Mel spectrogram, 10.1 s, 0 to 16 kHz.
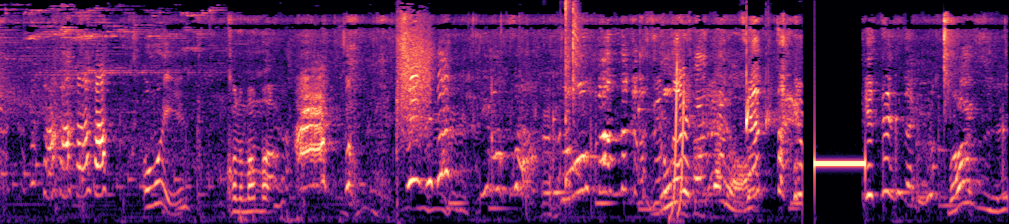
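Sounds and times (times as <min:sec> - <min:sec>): censor bleep: 0:08.2 - 0:08.7.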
